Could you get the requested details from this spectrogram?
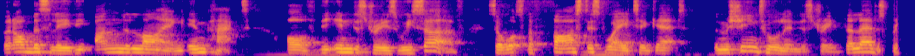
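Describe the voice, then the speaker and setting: A man's voice: mid-range voice, animated, moderate pace, a little mellow. A man giving a webinar talk over a video call whose audio keeps breaking up, hesitant with many fillers. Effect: choppy, breaking-up video call audio. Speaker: webinar presenter. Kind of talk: online presentation.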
